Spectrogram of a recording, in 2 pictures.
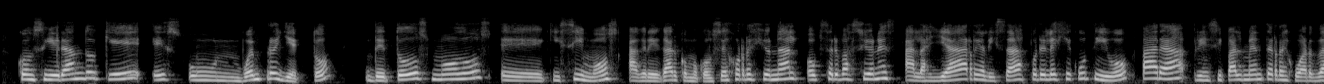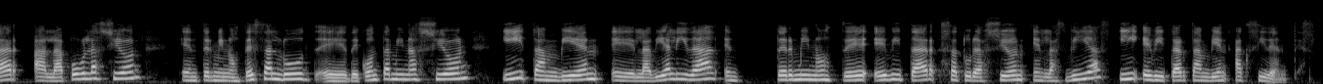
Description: Por su parte, la consejera regional, Paula Rosso, comentó que buscan agregar observaciones -a las que ya realizadas por el Ejecutivo- con el afán de resguardar a la población en términos de salud, de contaminación y evitar la saturación en las vías.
